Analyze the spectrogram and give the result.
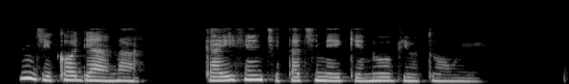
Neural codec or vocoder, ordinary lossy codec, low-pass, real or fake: none; MP3, 48 kbps; 5.4 kHz; real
